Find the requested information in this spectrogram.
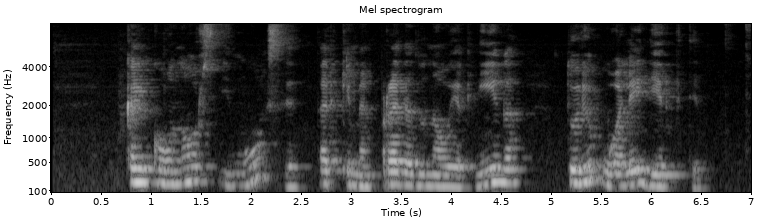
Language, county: Lithuanian, Telšiai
